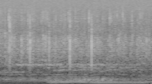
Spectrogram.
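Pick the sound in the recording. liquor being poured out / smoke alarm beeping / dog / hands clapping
hands clapping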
